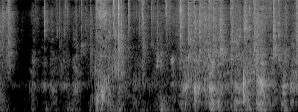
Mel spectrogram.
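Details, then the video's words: Shar pei named Eva playing wild: short harmonic growling and whining bursts from about two seconds on, mixed with scuffling thumps and rustling, some louder vocal bursts toward the end. "Shar pei Eva playing wild"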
